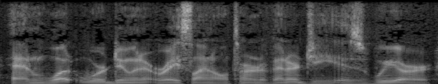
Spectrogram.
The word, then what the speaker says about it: Roeslein: pronounced Raceline but spelled R-O-E-S-L-E-I-N, in case anybody wants to look it up.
